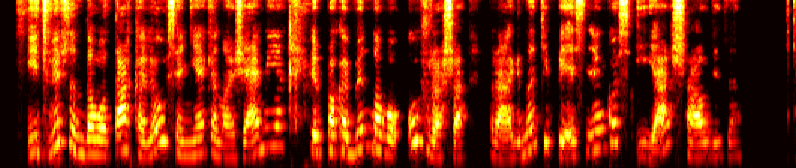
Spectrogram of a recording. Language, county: Lithuanian, Kaunas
